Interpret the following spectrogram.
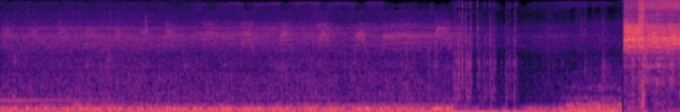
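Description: Wind buffeting the microphone of a camera carried along on a moving road bicycle, a loud steady low rumble. It cuts off suddenly about nine seconds in to a quieter hiss.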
